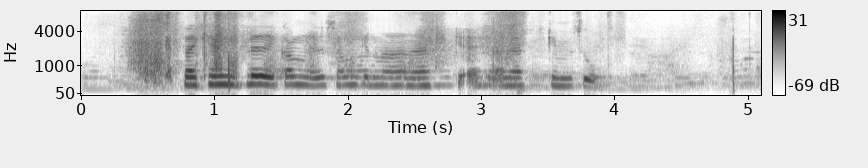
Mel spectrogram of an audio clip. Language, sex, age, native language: Icelandic, female, 11, Icelandic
